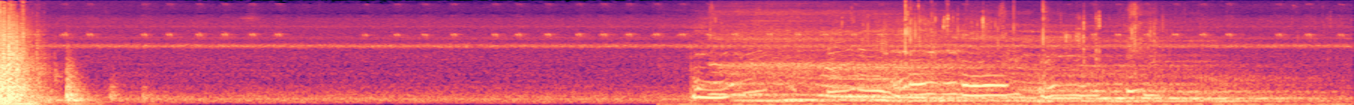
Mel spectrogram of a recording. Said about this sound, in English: She went into the closest stall and pulled the bolt inside, collapsed onto the seat.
